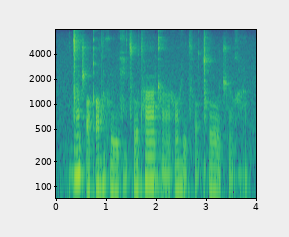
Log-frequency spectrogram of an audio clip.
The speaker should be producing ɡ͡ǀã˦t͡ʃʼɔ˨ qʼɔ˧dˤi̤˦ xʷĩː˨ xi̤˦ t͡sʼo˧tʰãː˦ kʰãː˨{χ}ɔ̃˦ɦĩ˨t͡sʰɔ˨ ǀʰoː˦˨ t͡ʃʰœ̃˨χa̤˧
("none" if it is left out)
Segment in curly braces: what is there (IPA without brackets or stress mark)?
h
